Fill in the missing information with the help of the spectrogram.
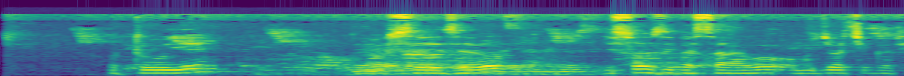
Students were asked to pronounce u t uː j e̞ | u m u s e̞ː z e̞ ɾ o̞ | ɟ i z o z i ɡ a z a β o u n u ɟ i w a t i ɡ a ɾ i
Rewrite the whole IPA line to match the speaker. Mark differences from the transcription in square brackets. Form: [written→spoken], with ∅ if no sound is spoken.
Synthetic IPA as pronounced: u t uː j e̞ | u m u s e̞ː z e̞ ɾ o̞ | ɟ i [z→s] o z i ɡ a [z→s] a β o u [n→m] u ɟ i w a [t→c] i ɡ a ɾ i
